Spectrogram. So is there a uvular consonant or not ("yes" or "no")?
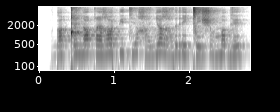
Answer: yes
